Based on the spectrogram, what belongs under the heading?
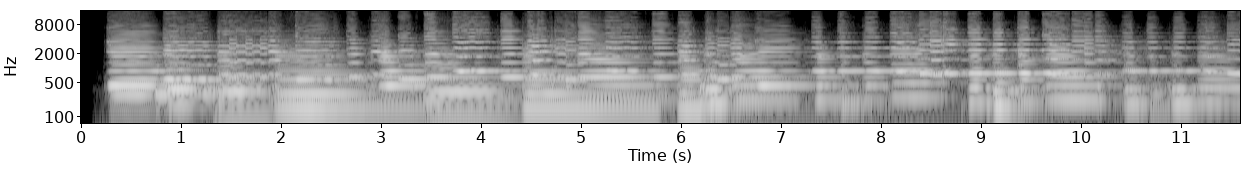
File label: Hornpipe in D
